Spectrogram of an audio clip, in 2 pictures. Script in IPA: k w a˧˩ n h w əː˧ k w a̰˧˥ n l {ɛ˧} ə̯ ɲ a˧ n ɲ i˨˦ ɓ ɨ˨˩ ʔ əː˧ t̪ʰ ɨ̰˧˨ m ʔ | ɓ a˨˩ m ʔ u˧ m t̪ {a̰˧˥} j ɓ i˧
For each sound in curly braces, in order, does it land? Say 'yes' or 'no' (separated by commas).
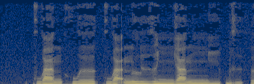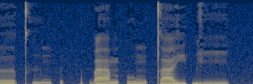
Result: no, no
